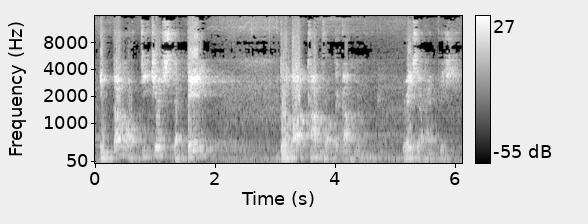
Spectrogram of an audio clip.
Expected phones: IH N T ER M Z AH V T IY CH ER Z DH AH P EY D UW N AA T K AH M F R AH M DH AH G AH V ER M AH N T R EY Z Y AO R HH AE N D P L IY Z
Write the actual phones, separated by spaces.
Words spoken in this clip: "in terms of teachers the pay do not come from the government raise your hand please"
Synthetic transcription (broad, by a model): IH N T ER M AH F T IY CH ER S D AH P EY D UW N AA T K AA M F R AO M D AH G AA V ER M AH N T R EY S Y AO HH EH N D P L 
